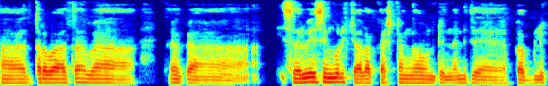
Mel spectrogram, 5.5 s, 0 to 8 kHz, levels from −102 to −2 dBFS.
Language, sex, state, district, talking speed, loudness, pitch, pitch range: Telugu, male, Andhra Pradesh, Chittoor, 120 wpm, -17 LUFS, 125 Hz, 115-130 Hz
